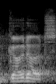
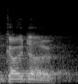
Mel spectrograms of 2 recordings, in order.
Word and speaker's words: Godot: boy no waiting for Godot is the play by Samuel Becky oh they don't pronounce the T waiting for godo godo right so KY what's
